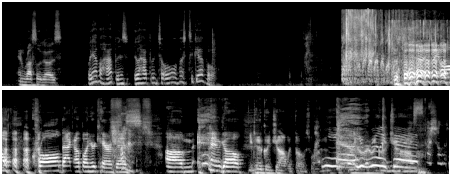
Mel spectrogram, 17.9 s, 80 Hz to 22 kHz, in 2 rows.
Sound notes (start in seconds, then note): 6.2 skittering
